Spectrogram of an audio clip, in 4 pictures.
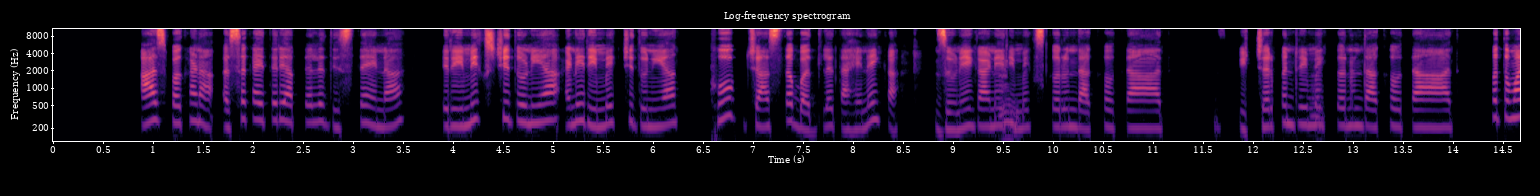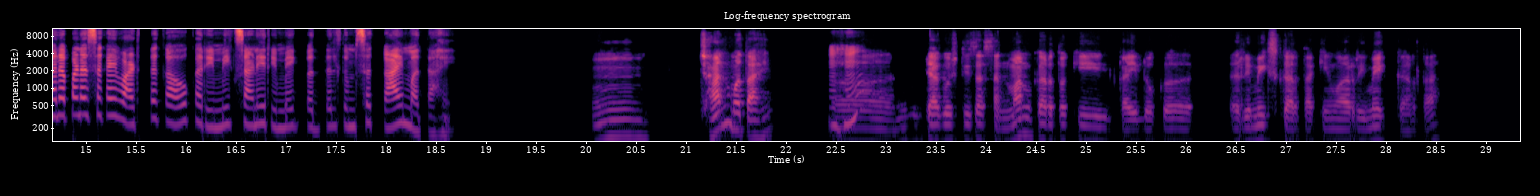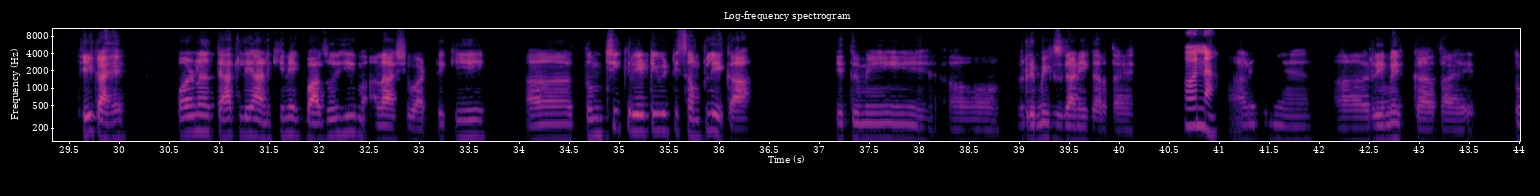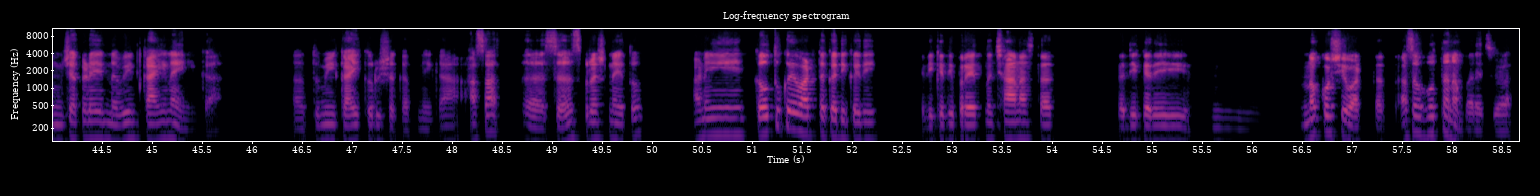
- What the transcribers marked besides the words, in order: in English: "रिमिक्सची"; in English: "रिमेकची"; in English: "रिमिक्स"; in English: "पिक्चरपण रिमेक"; in English: "रिमिक्स"; in English: "रिमेकबद्दल"; drawn out: "अं"; in English: "रिमिक्स"; in English: "रिमेक"; in English: "क्रिएटीवीटी"; in English: "रिमिक्स"; in English: "रिमेक"
- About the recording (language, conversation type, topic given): Marathi, podcast, रीमिक्स आणि रिमेकबद्दल तुमचं काय मत आहे?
